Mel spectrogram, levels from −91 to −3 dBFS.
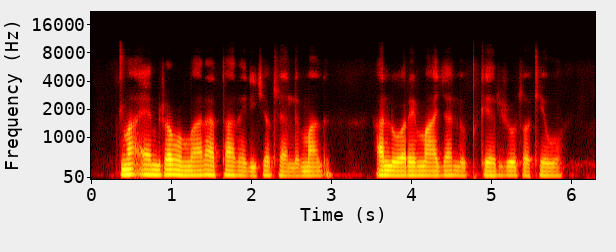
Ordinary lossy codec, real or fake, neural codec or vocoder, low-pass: none; fake; codec, 24 kHz, 0.9 kbps, WavTokenizer, large speech release; 10.8 kHz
